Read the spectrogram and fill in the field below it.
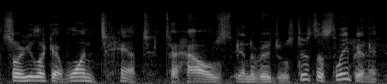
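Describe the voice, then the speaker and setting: A man speaking as a sheriff in a documentary interview, calmly laying out facts and figures. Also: medium pitch, normal speed, slight background noise. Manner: matter-of-fact, explains with figures.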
